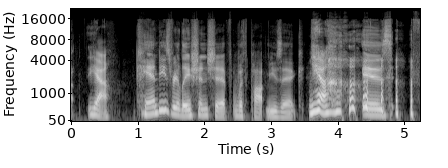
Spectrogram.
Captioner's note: laughs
